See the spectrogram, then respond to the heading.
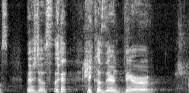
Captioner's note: giggles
